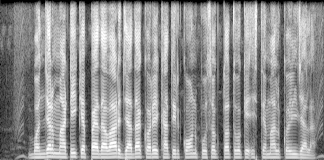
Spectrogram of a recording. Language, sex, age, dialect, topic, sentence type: Bhojpuri, male, 18-24, Northern, agriculture, question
